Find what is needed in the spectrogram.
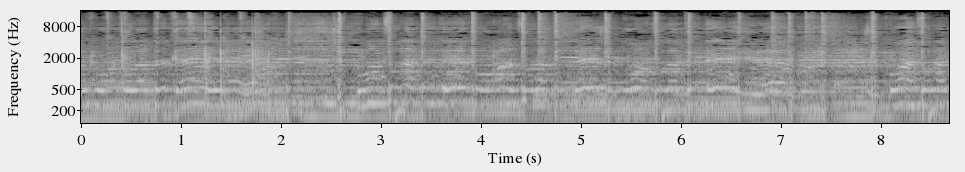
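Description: Live concert music through a PA: a woman singing into a microphone over a band or backing track with a steady beat.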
